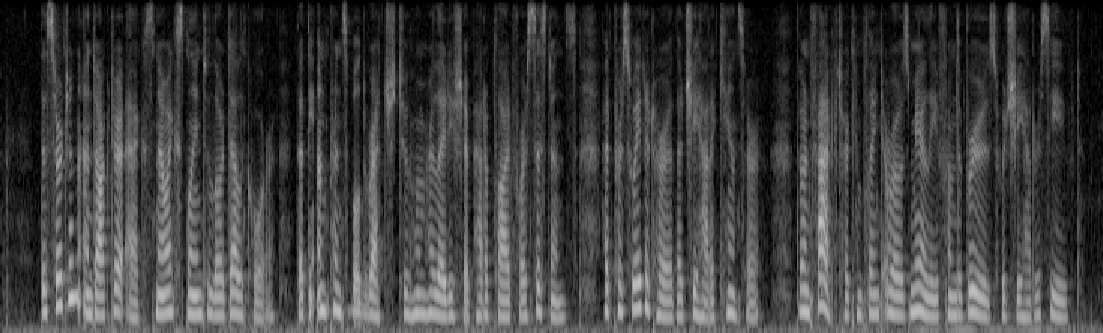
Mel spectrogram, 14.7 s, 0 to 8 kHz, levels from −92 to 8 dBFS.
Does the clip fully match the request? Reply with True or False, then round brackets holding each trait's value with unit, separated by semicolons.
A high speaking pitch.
False (170 Hz)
